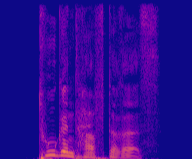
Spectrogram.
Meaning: strong/mixed nominative/accusative neuter singular comparative degree of tugendhaft
- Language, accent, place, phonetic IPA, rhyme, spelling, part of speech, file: German, Germany, Berlin, [ˈtuːɡn̩thaftəʁəs], -uːɡn̩thaftəʁəs, tugendhafteres, adjective, De-tugendhafteres.ogg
